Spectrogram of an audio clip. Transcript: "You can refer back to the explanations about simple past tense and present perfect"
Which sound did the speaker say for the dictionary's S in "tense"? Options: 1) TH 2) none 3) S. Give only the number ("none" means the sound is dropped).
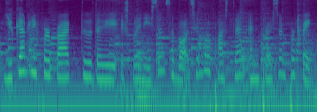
2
